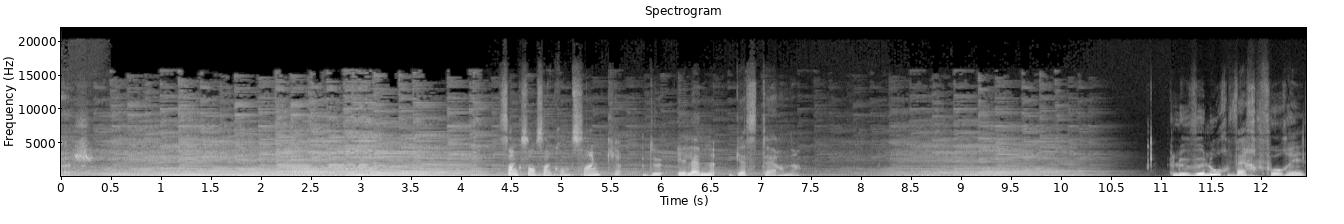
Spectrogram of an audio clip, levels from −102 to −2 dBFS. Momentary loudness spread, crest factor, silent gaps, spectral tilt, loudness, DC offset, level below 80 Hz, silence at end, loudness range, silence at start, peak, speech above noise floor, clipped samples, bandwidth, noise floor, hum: 16 LU; 18 dB; none; -5.5 dB/octave; -21 LUFS; under 0.1%; -46 dBFS; 0 s; 9 LU; 0 s; -4 dBFS; 26 dB; under 0.1%; 16.5 kHz; -46 dBFS; none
